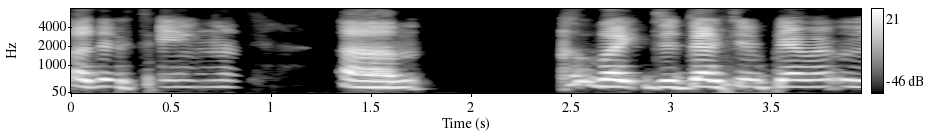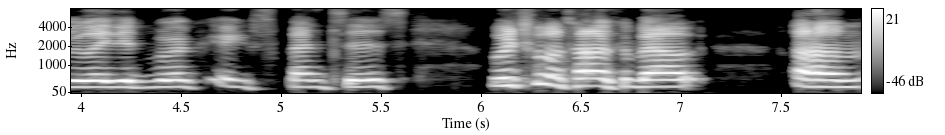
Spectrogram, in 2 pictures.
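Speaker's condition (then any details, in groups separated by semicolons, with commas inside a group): Spinal muscular atrophy type two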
